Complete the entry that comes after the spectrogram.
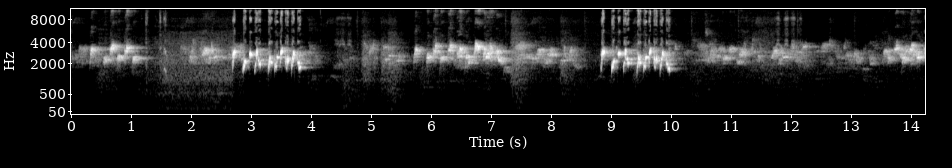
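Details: Red-whiskered bulbul singing the ko-ta-ra style with doubled 'bern' phrases, used to teach caged birds: warbled whistled phrases repeated in bursts, with sharper chattering flourishes near three and nine seconds and quiet gaps between.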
